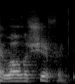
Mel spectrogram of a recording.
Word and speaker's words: Lalo Schifrin: Yeah, Lalo Schifrin.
